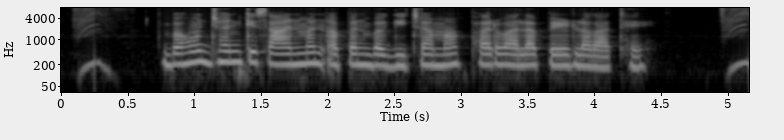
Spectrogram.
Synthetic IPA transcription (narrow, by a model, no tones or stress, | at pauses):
bɐɦʊd͡ʒʱənkɪsaːnmənʔɐ̰pənbɐɡiːt͡ʃamãpʰɐɾʋaːlapeːɽlɐɡaːt̪ɦɛː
